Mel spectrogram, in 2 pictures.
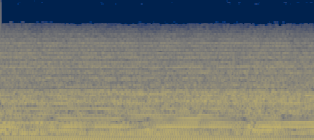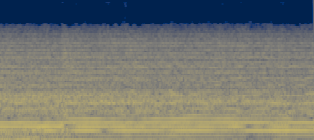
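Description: Rock band's closing chord ringing out through the electric guitar and bass amplifiers after the last drum hits. The low bass note drops away about three and a half seconds in, while the higher guitar notes keep sounding.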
